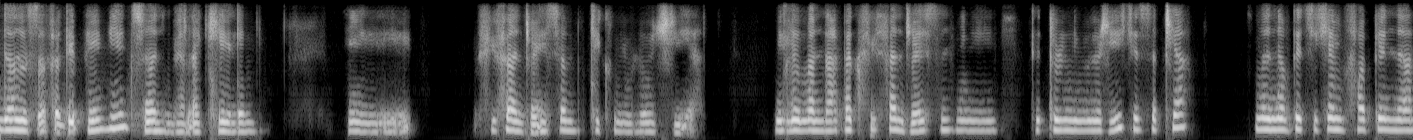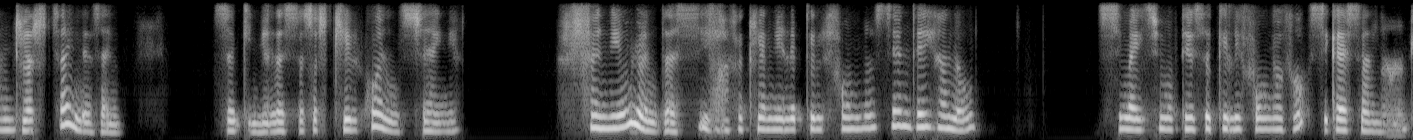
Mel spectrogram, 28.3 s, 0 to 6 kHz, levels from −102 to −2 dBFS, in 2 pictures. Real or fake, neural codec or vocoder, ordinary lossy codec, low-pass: fake; codec, 16 kHz, 1 kbps, FreqCodec, smaller model; none; 5.4 kHz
